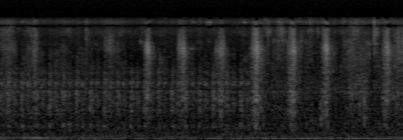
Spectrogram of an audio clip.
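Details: Golden Retriever panting while being brushed: quick, breathy bursts repeating steadily about twice a second over a low, constant background hum, with no voices or other animals.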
